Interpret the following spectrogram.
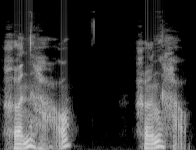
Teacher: Si vamos de derecha a izquierda, tenemos estas dos frases, estas dos sílabas, que habría que cambiar de este modo. Un tercero más un tercero pasa a ser un segundo más un tercero, con lo cual esto se pronunciaría como hen hao, hen hao.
